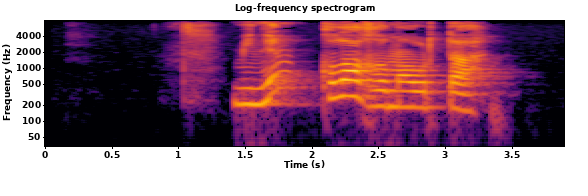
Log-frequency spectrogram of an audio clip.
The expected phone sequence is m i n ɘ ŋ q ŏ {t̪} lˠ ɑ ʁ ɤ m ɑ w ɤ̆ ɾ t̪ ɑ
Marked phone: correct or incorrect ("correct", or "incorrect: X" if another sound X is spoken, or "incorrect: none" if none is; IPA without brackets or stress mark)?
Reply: incorrect: none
